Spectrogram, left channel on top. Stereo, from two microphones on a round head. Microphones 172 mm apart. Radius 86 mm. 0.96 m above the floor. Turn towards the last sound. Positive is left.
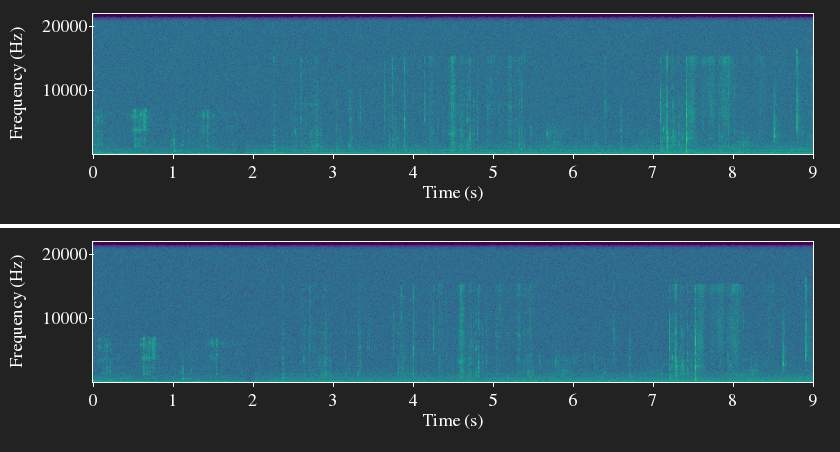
No sound to turn to.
